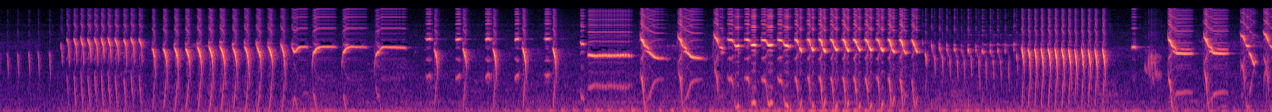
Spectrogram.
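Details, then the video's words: Long, varied phrase from a lively young canary. Buzzy rolls shift into quick trills of clicking notes, then high rattling runs, a harsh burst and scattered bright chirps, nearly without pause. "Kicauan Burung Kenari Muda Gacor Standart Kecil"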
